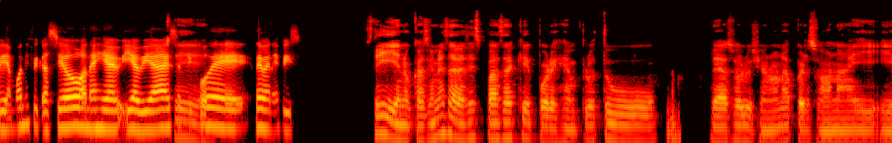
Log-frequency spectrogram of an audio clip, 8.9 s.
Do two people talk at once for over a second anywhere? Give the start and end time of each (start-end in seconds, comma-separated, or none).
none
